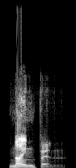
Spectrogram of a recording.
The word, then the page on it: ninepin: British English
